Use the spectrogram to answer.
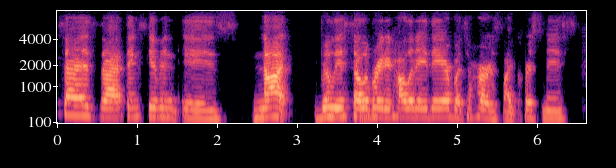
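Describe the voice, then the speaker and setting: A woman co-hosting a casual recap chat, animated and laughing often as she acts out quotes. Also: medium pitch, a little slow, lo-fi sound. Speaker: podcast co-host.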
